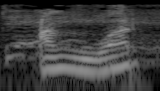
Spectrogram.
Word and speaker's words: Anwar: Tenemos con nosotros a Zoe, no sé cuál es tu apellido, sé que se escribe Anwar. – Anwar, sí. – Ah, lo he dicho bien.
